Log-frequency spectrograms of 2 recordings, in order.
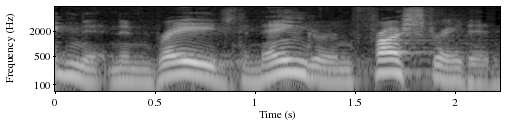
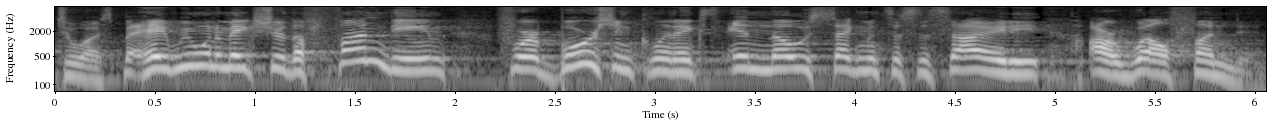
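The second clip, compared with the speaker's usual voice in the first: fiery preaching; 7 semitones higher, 8 dB louder than usual. Acted. Preacher condemning society's hypocrisy, loud and driving. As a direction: hammer each phrase home.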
